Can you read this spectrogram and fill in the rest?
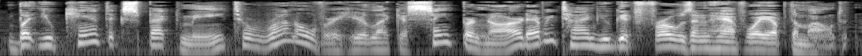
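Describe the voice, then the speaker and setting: Blunt, exasperated younger brother. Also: male voice, mid-range voice, very animated, moderate pace, vocal fry, husky, faint music behind, full character voice. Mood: weary, firm. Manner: emphatic, articulate, sardonic. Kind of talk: radio drama acting.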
